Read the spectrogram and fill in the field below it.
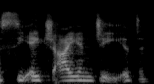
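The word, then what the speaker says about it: Qing: My first name, as you see, it spells Q-I-N-G, and the letter Q pronounces C-H. So when you say my name, just pretend it's spelled as if it's a C-H-I-N-G.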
